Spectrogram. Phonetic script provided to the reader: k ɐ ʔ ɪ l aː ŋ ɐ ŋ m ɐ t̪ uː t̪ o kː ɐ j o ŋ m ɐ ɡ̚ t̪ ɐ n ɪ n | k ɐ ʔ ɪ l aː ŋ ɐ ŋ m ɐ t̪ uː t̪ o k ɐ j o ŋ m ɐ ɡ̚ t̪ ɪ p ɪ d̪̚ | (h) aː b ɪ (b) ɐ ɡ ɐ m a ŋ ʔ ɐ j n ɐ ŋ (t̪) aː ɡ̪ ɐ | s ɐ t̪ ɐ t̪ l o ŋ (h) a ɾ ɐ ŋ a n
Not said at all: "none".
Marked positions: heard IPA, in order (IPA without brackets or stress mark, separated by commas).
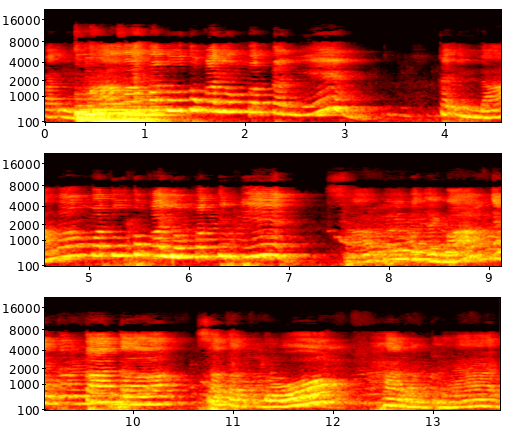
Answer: s, m, t̪, h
